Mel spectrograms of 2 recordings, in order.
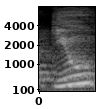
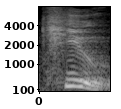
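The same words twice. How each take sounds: First: কিউ with a plain k; the banned কিউ, no puff; dry lifted k in কিউ; unaspirated Q. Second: কিউ said as khiu, air on the k; breathy kh opening কিউ; the corrected কিউ with an aspirated k. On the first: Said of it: "No more কিউ". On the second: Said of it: "এটা হচ্ছে কি বলতো". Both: Shown as a demonstration.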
